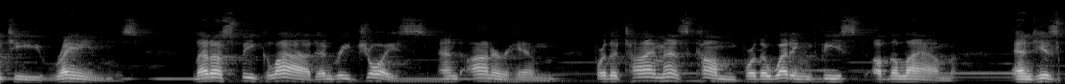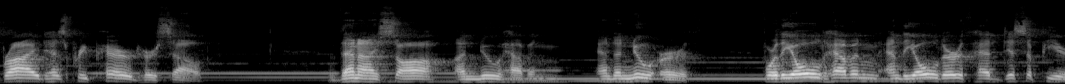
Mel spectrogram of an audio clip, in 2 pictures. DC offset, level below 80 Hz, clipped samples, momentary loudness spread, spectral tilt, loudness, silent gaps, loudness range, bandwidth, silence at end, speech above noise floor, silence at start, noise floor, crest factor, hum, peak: under 0.1%; -84 dBFS; under 0.1%; 21 LU; -5.5 dB/octave; -21 LUFS; none; 9 LU; 12 kHz; 0 s; 23 dB; 0 s; -45 dBFS; 20 dB; none; -2 dBFS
